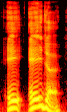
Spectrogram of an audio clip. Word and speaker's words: Ede: It is two syllables, as Ada and not Edith.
